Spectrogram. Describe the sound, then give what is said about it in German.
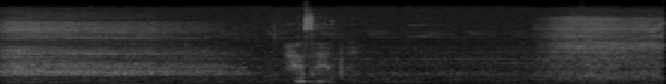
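Slow, audible breathing in and out during a guided breathing exercise: a long, airy exhale, a brief snort-like catch in the middle, then a softer, hissing inhale, all faint. “Ausatmen. Wieder einatmen.”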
